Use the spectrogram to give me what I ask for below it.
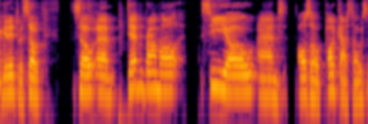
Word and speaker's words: Bramhall: and actually, it's an English name, and so I think you're Irish, right? I'm Irish. Yeah. So you're like primed. You're like close. Like you're primed to pronounce that right. Absolutely. Everybody else makes it more complicated or more fancy. They're like Bramhall. Yeah. No, Bramhall. It's just Bramhall.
